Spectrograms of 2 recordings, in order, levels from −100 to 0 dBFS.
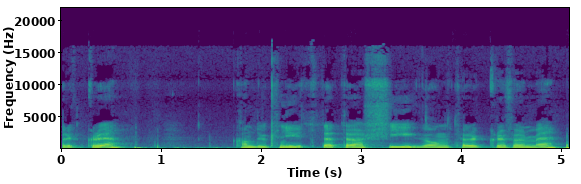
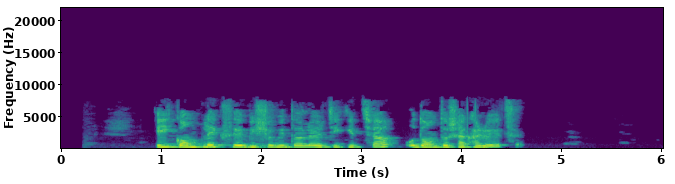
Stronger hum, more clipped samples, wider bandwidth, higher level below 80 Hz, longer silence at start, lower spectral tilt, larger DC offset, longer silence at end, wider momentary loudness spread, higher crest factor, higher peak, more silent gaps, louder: neither; neither; first, 14.5 kHz vs 7.8 kHz; first, -38 dBFS vs -56 dBFS; second, 0 s vs 0.95 s; first, -8 dB/octave vs -5.5 dB/octave; neither; second, 0 s vs 1.45 s; second, 5 LU vs 8 LU; about the same, 18 dB vs 18 dB; about the same, -4 dBFS vs -2 dBFS; neither; second, -23 LUFS vs -18 LUFS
